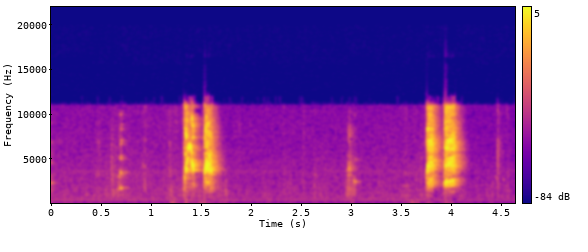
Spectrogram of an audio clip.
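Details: Rosy-faced lovebird calls: paired loud, harsh screeches given twice, about two and a half seconds apart, with small soft chirps in between.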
